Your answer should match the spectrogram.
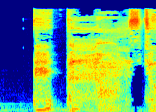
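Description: After half a second of silence, a short harsh voice rasp, then a longer raspy, throaty sound like throat clearing that is loudest near the end.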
